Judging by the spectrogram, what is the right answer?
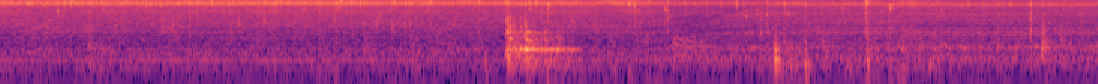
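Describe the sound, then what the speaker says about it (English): Food frying in a pan until brown gives a steady loud sizzle throughout, with a few clinks and stirring scrapes in the middle and near the end. "I'm gonna fry that for a bit and let them cook until it gets a little bit brown"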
